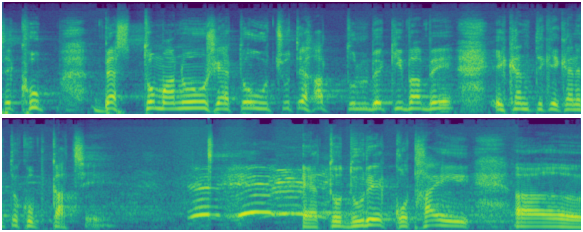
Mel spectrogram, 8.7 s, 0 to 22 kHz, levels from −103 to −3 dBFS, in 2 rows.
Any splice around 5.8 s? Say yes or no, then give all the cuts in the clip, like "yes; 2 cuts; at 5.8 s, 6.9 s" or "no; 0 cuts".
yes; 1 cut; at 5.8 s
